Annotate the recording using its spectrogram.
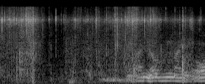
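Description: Packaging crinkling and rustling as it is handled during an unboxing, with a person's voice in the second half.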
